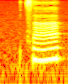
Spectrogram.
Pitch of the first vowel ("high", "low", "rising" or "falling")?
rising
